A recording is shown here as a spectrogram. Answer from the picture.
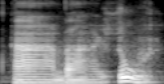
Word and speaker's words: abajur: Essa é a mais forte. É a sílaba tônica, é a mais forte. Vamos pôr de novo agora no vermelhinho, porque é a sílaba mais forte, a sílaba tônica, abajur, tá?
